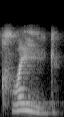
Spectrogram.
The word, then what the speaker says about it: Craig: Craig is pronounced Craig. It's spelled C-R-A-I-G. Craig. A-I is pronounced A. If it was Craigslist, it would be C-R-E-G. That's Craig. And what is it?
